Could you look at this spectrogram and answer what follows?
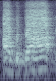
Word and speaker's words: ابداع: وقت کے، بغیر پروسیس کے بنے اس کو ابداع کہتے ہیں. بس تھوڑا سا میرا ساتھ دے دیجیے. ابداع کہتے ہیں، میں اسپیلنگ کر دیتا ہوں، الف بے دال الف عین، ابداع.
